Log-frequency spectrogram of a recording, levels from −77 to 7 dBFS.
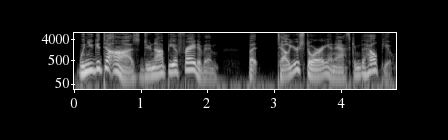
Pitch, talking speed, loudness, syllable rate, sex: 135 Hz, 260 wpm, -18 LUFS, 5.7 syllables/s, male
